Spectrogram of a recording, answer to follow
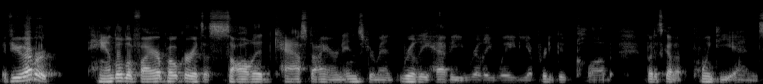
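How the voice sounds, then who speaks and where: A man's voice: mid-range voice, darkish tone, a little hiss or hum. A man reading a novel aloud as an English teacher and explaining it in a casual, conversational way.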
